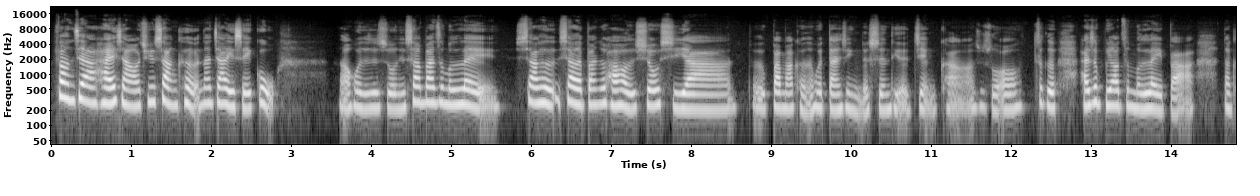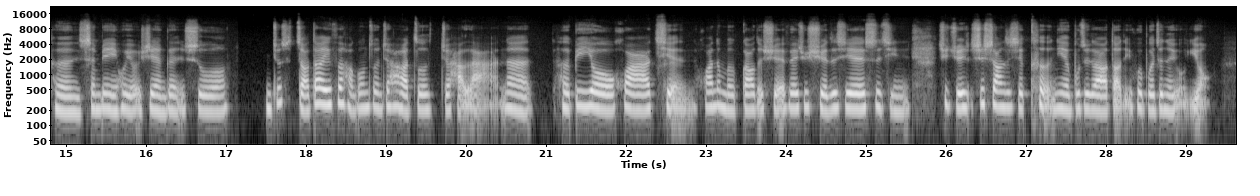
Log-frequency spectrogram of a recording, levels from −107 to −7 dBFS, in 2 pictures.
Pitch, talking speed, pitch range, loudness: 220 Hz, 285 characters per minute, 205-255 Hz, -23 LUFS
